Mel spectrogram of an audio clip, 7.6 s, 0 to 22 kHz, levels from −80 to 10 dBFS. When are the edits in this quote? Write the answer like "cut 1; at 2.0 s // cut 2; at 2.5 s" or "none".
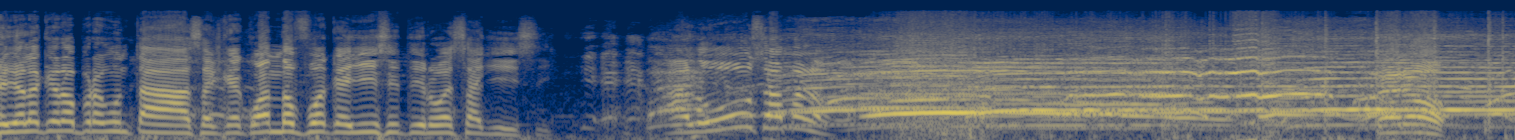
none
